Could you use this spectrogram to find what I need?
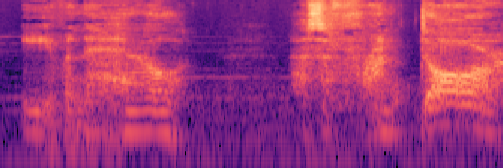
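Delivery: very slow, desperate, whispered hiss. Retelling what a man hissed when pressed, looking toward the hills: retelling a desperate hiss. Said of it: "hissed something in a desperate voice".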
